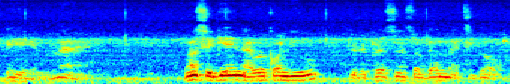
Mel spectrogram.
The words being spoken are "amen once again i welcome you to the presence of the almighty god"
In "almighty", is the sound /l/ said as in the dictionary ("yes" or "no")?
no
